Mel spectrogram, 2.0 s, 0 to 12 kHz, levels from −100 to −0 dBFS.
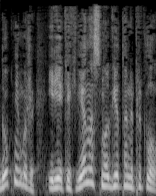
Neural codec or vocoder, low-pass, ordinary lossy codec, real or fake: vocoder, 44.1 kHz, 128 mel bands, Pupu-Vocoder; 10.8 kHz; MP3, 48 kbps; fake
